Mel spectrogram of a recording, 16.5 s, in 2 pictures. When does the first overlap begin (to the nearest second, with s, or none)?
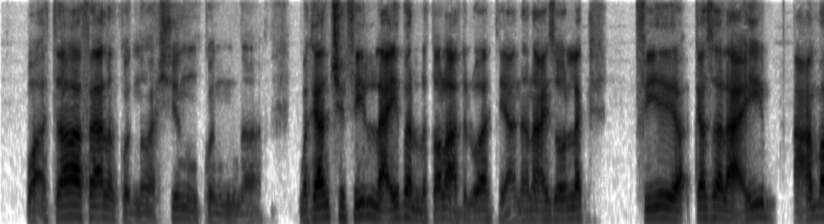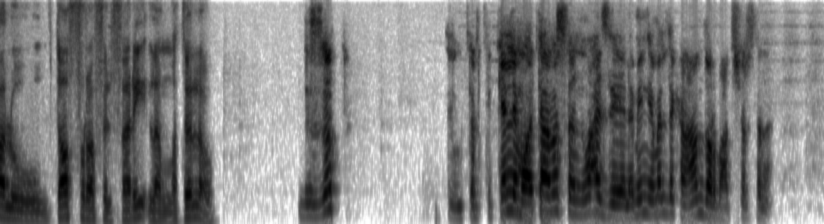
none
